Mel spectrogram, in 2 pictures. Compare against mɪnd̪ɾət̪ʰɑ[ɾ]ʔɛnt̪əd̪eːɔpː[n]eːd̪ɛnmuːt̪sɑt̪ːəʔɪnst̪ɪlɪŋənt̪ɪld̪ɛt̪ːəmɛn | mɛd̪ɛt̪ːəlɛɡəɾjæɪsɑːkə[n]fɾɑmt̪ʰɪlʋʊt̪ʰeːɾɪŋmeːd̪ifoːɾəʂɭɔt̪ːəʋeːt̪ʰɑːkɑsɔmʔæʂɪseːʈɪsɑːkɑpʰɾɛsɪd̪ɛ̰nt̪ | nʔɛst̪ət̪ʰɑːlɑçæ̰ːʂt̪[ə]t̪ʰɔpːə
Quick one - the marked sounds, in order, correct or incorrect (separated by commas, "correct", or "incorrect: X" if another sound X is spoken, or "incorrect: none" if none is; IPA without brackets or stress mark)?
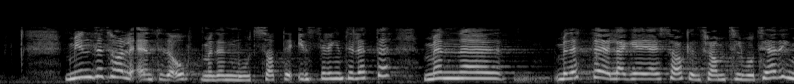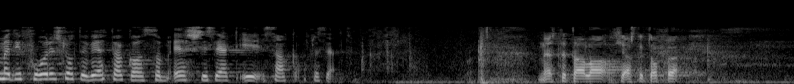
incorrect: l, incorrect: m, correct, correct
